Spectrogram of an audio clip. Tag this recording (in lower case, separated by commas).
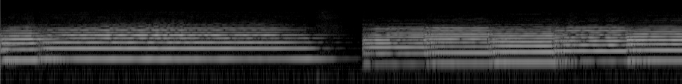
classical music, trumpet, music, trombone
